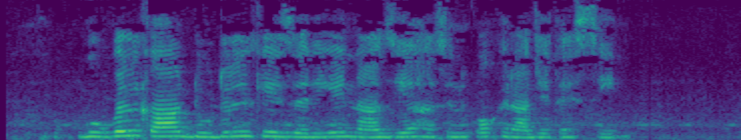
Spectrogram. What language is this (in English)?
Urdu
